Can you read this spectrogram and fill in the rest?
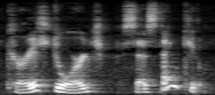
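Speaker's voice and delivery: gentle storybook reading voice; reading to children. Acted. Teacher reading a picture book to children, gentle storybook read.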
